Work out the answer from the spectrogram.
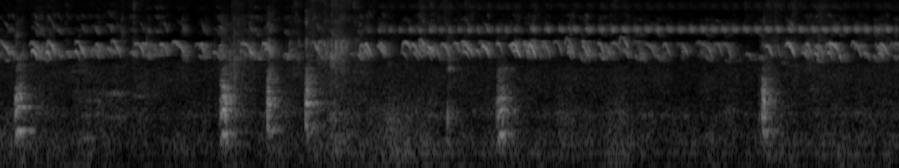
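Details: Mother hen calling her baby chicks to eat strawberry: short, low clucks, a cluster around two to three seconds and single ones later, over continuous high, thin peeping from the chicks.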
